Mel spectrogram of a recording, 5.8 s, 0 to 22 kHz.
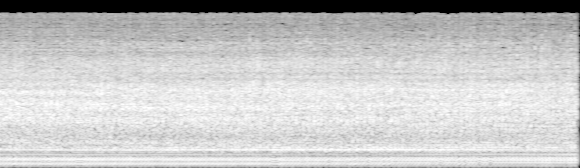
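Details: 1982 Lawn Boy Scamp model 4503 20-inch push mower, restored with new engine parts in break-in: steady even buzzing drone, constant pitch, no misses or surges; runs smoothly.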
